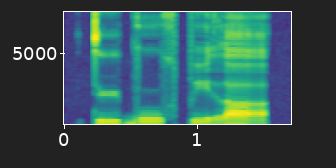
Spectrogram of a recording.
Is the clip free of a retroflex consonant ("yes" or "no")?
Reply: yes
